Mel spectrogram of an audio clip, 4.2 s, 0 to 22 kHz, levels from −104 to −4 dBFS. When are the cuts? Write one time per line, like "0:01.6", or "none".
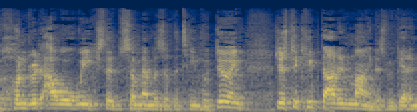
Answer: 0:02.7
